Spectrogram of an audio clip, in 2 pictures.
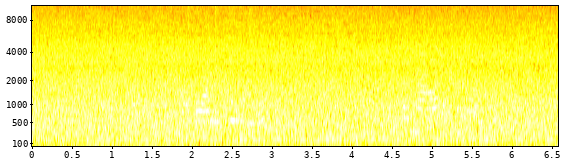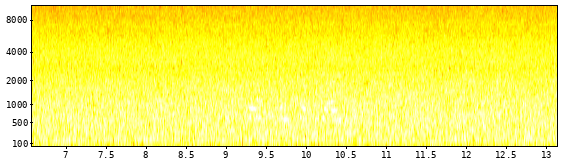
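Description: A stream rushes over shallow rocky rapids.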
